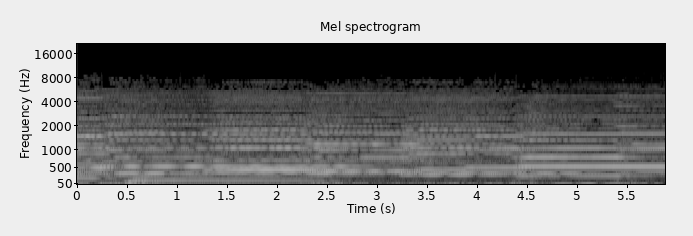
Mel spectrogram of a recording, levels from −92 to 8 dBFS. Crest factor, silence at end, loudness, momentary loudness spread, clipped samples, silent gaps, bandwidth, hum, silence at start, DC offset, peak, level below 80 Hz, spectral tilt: 12 dB; 0 s; -32 LUFS; 5 LU; under 0.1%; none; 8.4 kHz; none; 0 s; under 0.1%; -20 dBFS; -54 dBFS; -5.5 dB/octave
